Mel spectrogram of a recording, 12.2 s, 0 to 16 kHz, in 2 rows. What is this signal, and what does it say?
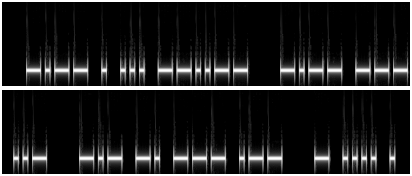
Morse code, heard as a keyed tone, about 17 wpm, 700 Hz. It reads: YES, YOU KNOW THE
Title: Sentences from Top 1000 Words - Review Part 4 - 17wpm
